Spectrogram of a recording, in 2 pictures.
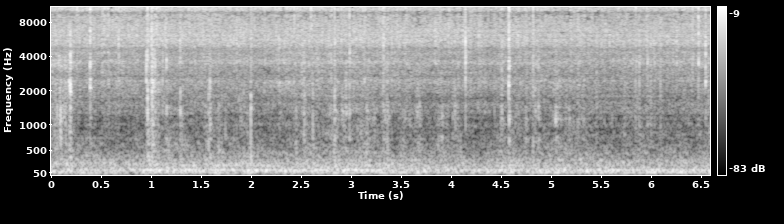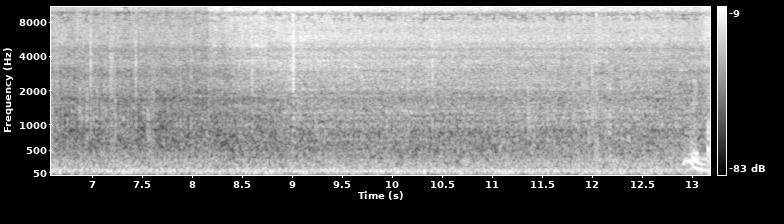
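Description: Chops frying in a pan at a camp: a steady, broad sizzle and hiss that grows a little louder partway through, with faint pops and no talking.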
